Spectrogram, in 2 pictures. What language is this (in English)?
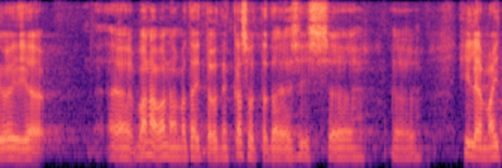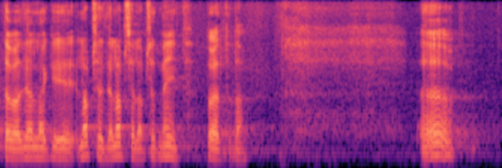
Estonian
